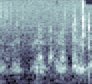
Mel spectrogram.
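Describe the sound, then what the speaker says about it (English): Minecraft chickens cluck faintly in a game, a few soft, quiet clucks in quick succession. "And down here we can hear that his chicken's still going."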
